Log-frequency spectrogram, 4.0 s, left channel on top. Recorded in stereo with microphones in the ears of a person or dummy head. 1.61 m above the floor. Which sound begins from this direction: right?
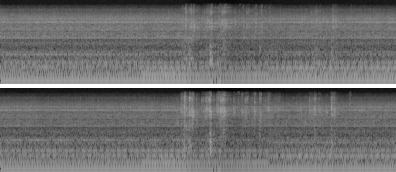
Crumpling, at 1.8 s.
